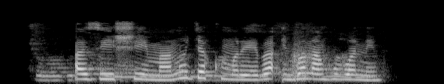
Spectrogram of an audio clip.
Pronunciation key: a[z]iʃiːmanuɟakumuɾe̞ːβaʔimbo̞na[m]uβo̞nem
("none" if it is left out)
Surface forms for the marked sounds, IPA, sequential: z, ŋ

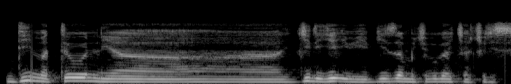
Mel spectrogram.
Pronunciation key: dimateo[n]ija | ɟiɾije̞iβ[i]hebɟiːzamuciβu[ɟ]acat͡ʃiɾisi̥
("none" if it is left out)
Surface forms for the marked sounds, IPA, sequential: n, i, ɡ

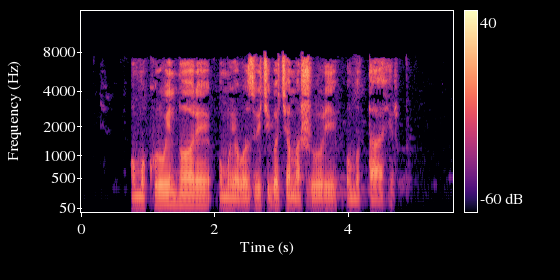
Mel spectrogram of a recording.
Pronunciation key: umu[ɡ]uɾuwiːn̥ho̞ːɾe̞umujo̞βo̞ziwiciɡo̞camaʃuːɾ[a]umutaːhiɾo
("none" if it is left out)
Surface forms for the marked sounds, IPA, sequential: k, i

